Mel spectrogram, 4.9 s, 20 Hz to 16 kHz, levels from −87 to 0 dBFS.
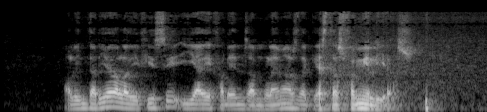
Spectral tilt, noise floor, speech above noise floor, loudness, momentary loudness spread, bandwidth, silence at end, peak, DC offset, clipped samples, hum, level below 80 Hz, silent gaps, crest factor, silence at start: -6 dB/octave; -72 dBFS; 47 dB; -26 LUFS; 12 LU; 11.5 kHz; 0.45 s; -4 dBFS; under 0.1%; under 0.1%; none; -48 dBFS; none; 22 dB; 0.65 s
